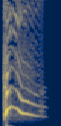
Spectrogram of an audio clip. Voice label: Cartoon Game Voice "Hyaa"; Cartoon Voice Sound Effects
